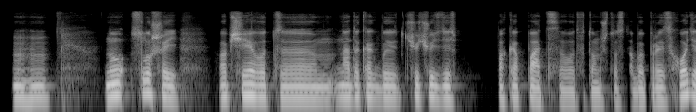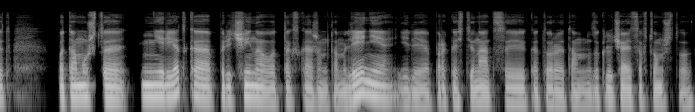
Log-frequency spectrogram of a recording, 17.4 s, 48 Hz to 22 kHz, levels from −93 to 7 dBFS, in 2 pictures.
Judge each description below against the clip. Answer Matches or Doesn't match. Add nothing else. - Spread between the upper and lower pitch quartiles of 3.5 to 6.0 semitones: Matches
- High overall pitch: Doesn't match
